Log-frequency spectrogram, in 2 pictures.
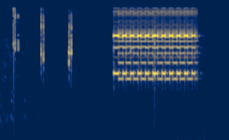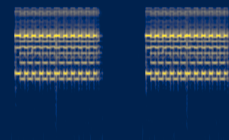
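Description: A telephone rings on an incoming call in three long bursts of bright electronic trilling with short silences between, loud and close, after a few brief clicks.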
